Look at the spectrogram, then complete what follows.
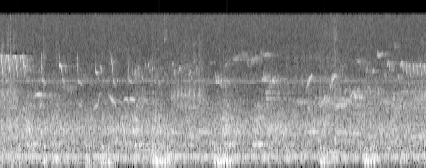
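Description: Outdoor ambience of small birds chirping and trilling in the trees, over a low, uneven background hum.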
